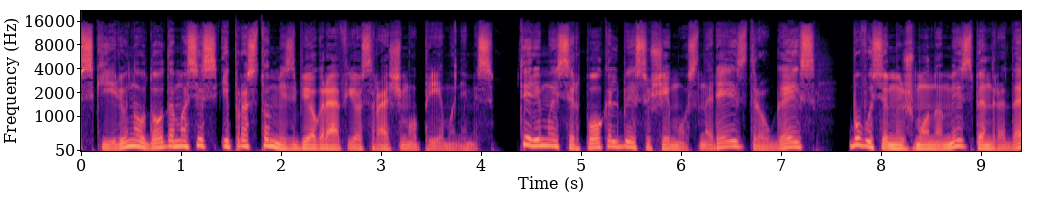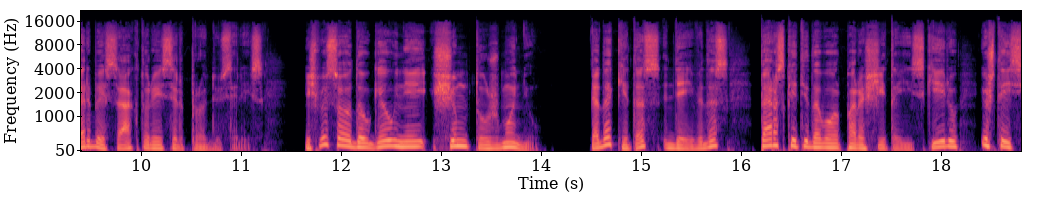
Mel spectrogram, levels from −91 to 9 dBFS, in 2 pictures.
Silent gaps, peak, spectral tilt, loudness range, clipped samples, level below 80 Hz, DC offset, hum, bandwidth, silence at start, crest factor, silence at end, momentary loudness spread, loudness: none; -4 dBFS; -4.5 dB/octave; 2 LU; under 0.1%; -38 dBFS; under 0.1%; none; 16 kHz; 0 s; 16 dB; 0 s; 8 LU; -19 LUFS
